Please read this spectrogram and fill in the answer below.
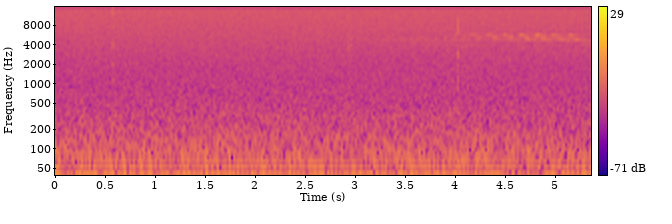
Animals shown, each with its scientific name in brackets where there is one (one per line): Yellow-rumped Warbler (Setophaga coronata)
